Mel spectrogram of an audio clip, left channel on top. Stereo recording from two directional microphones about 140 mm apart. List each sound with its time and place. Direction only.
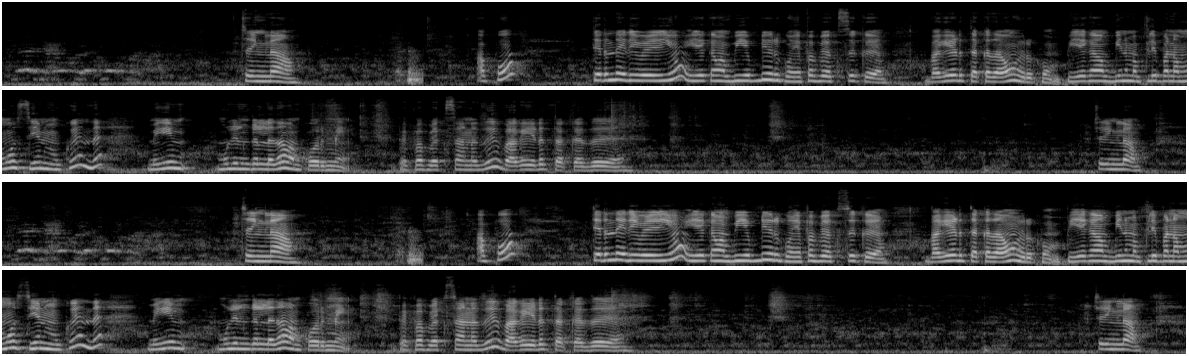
2.4 s a woman's voice: 10° left (ahead or behind)
4.7 s a woman's voice: 15° left (ahead or behind)
13.3 s speech: 25° left (ahead or behind)
14.9 s speech: centre (ahead or behind)
22.8 s a woman's voice: 10° left (ahead or behind)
